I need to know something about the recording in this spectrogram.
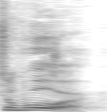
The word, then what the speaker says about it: Sourour: Sarawar, but it's Sarawar.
